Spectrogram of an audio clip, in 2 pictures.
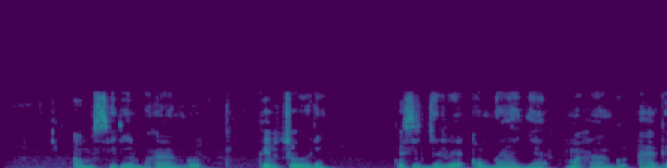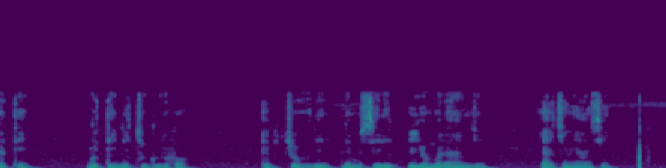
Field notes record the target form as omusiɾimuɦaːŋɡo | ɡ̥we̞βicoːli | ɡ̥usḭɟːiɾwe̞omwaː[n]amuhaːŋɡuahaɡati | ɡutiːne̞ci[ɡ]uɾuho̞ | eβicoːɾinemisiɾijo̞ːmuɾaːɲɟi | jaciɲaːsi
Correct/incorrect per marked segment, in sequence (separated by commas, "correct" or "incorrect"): incorrect, correct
